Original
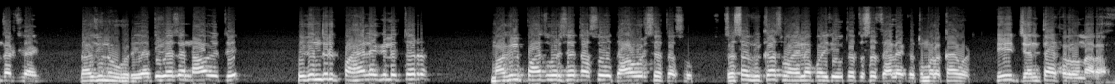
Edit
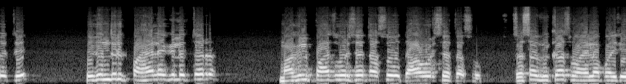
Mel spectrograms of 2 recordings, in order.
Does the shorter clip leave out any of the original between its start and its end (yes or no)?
no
